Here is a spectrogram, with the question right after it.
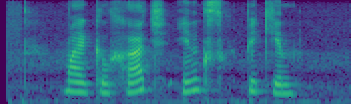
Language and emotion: Russian, neutral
